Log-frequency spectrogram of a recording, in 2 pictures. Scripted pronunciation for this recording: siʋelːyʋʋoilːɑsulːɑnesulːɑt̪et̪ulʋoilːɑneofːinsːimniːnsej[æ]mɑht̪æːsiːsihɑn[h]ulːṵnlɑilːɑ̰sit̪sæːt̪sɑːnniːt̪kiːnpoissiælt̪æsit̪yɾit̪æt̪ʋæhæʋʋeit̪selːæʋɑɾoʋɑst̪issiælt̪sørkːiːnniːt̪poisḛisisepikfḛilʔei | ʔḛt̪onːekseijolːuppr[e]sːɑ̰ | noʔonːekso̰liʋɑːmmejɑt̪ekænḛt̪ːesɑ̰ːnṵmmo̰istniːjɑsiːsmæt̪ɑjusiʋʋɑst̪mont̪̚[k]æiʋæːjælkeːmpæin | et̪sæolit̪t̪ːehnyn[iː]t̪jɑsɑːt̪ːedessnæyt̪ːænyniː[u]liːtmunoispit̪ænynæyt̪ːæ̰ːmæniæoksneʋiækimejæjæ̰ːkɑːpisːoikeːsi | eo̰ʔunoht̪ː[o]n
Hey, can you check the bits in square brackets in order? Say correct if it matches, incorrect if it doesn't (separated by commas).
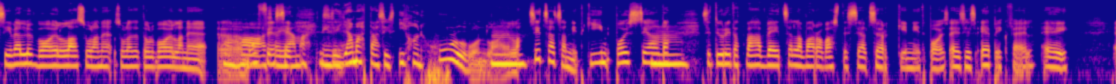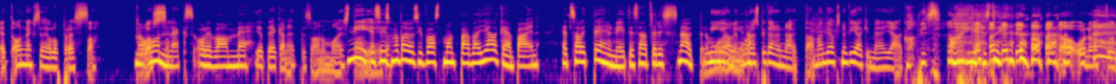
correct, correct, correct, incorrect, correct, incorrect, incorrect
